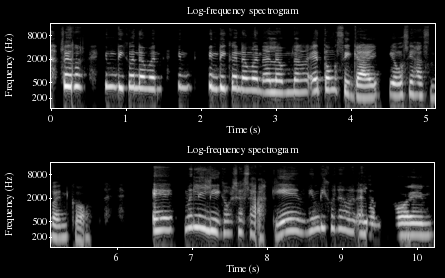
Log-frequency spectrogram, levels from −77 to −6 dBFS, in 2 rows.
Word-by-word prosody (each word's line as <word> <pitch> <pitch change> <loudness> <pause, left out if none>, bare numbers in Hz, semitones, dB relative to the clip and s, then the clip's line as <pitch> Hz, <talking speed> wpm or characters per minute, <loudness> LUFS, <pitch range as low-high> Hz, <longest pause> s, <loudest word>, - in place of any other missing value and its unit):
Pero 400 -1 +9 0.4
hindi 390 -2 +2
ko 385 - +1
naman 350 -2 +4 0.2
hin 375 -1 -6 0.3
hindi 370 -1 +4
ko 360 0 +2
naman 325 -2 +4
alam 280 0 0
na 285 0 -3
etong 320 +2 +3
si 275 -6 -2
guy, 210 -1 +5
yung 235 -1 +2
si 260 - -3
husband 205 -5 -6
ko, 195 - -9 0.8
eh, 305 +1 +1 0.2
manliligaw 310 -7 0
siya 275 -2 -9
sa 245 - -7
akin, 265 +5 -3
hindi 310 +5 -5
ko 340 -2 -8
naman 310 -4 -7
alam 245 -3 -4 0.3
yun. 225 0 +3
290 Hz, 160 wpm, -21 LUFS, 240-340 Hz, 0.8 s, Pero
